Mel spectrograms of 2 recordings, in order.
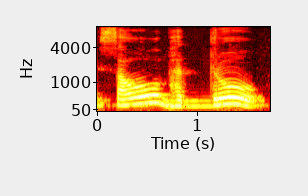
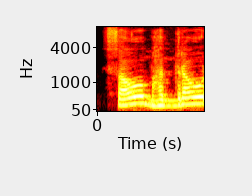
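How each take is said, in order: First: सौभद्रो slowly, ending on closed ओ; corrected form. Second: सौभद्रौ ending in औ instead of ओ; wrong ending. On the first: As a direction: say सौभद्रो with ओ at the end. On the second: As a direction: show the mistake सौभद्रौ. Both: Shown as a demonstration. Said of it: "सौभद्रौ नहीं कहेंगे".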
